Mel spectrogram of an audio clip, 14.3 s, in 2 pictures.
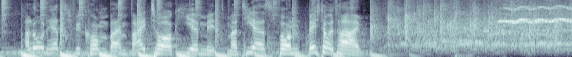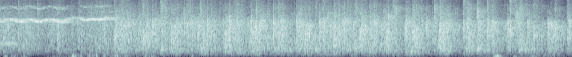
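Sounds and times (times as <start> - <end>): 
speech: 0.3 - 4.6
crowd clapping in a packed pop-up store in Berlin-Mitte: 4.6 - 14.3.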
